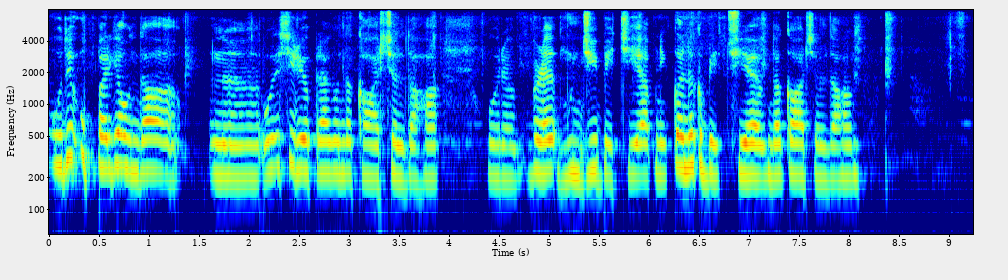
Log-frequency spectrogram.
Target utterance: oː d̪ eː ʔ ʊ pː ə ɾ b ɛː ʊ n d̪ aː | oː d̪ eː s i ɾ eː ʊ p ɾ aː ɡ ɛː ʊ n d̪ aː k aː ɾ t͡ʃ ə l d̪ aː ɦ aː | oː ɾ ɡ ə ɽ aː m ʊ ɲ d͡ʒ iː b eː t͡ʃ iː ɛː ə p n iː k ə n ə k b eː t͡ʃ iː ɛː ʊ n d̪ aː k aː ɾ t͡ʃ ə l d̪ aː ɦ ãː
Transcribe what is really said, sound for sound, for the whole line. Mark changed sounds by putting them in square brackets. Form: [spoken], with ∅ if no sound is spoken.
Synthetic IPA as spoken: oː d̪ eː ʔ ʊ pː ə ɾ [ɡ] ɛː ʊ n d̪ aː | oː d̪ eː s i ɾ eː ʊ p ɾ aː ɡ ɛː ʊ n d̪ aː k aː ɾ t͡ʃ ə l d̪ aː ɦ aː | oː ɾ [b] ə ɽ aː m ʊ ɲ d͡ʒ iː b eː t͡ʃ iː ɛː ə p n iː k ə n ə k b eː t͡ʃ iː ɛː ʊ n d̪ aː k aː ɾ t͡ʃ ə l d̪ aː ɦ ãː

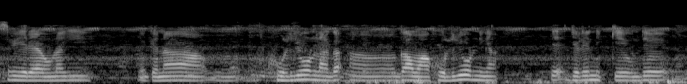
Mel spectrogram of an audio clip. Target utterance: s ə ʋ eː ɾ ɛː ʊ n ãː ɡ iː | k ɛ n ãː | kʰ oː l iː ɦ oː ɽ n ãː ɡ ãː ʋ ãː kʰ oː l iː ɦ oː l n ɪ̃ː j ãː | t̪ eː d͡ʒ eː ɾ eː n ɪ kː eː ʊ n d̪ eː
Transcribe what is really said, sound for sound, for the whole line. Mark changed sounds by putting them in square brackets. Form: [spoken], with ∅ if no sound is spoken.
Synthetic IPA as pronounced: s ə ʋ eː ɾ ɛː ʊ n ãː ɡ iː | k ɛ n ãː | kʰ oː l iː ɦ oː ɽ n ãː ɡ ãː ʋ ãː kʰ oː l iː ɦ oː [ɽ] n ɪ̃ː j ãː | t̪ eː d͡ʒ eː [ɽ] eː n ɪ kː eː ʊ n d̪ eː

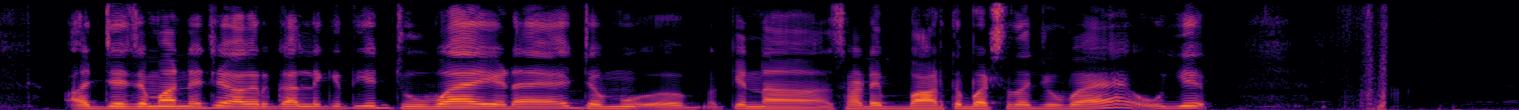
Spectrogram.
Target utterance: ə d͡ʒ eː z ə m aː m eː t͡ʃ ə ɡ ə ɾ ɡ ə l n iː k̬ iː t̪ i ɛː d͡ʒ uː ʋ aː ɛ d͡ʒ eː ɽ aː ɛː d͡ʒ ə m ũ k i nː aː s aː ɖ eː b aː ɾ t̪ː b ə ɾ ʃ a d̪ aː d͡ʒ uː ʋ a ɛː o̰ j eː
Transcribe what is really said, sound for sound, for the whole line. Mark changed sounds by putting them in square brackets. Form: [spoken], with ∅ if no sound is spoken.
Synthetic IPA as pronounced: ə d͡ʒ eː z ə m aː [n] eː t͡ʃ ə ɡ ə ɾ ɡ ə l n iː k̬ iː t̪ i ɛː d͡ʒ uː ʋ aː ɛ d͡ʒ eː ɽ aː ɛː d͡ʒ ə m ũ k [ɪ] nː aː s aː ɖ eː b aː ɾ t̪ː b ə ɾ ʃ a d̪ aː d͡ʒ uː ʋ a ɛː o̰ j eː

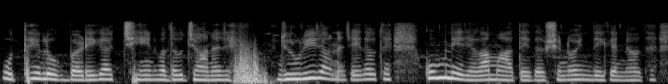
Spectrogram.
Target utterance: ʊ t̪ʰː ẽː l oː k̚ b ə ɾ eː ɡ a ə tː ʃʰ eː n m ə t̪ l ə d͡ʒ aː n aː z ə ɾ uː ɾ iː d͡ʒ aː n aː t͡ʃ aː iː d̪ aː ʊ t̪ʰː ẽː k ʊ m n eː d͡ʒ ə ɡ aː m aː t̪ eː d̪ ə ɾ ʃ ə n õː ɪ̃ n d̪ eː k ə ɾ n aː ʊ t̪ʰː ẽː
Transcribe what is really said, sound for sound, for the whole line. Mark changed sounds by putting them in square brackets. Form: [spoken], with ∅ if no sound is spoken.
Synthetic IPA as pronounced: ʊ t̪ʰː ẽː l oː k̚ b ə [ɽ] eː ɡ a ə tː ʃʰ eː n m ə t̪ l ə d͡ʒ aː n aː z ə ɾ uː ɾ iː d͡ʒ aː n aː t͡ʃ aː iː d̪ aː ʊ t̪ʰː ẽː k ʊ m n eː d͡ʒ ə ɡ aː m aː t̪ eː d̪ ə ɾ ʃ ə n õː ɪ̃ n d̪ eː k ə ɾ n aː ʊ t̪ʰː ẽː

